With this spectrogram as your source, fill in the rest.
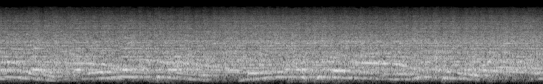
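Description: Swimmers splash steadily through the water.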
